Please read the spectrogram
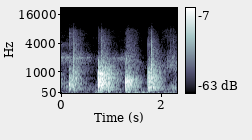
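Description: Footsteps on a hardwood floor: four steps, about two a second.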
